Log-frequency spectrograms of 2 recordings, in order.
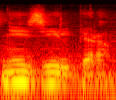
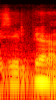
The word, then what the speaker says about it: нейзильбер: книгу монета отчеканена из нейзильбера все время говорю не silver не зильбера коза правильно говорить нейзильбер и так параметры монета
